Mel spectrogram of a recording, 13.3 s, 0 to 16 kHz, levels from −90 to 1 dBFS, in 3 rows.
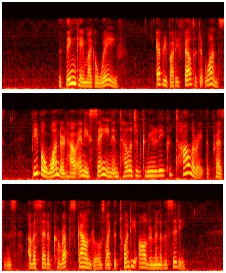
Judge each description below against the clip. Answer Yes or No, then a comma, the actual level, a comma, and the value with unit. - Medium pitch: Yes, medium, 175 Hz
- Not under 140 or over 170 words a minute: Yes, average, 160 wpm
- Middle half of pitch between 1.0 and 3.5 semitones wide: No, average, 4.9 semitones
